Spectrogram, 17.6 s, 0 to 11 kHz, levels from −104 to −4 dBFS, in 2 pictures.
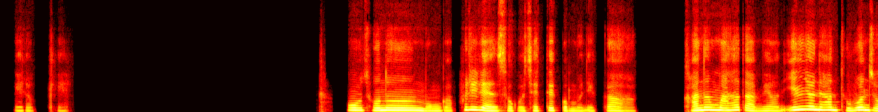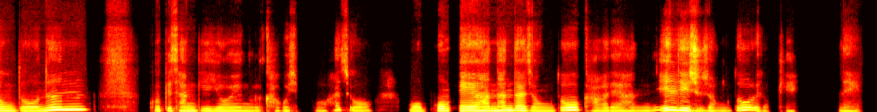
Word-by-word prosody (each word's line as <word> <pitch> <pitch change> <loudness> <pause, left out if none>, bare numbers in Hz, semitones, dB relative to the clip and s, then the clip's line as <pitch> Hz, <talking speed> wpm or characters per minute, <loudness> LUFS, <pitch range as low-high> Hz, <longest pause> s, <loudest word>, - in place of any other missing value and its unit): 이렇게 165 -1 -19 2.8
어 230 -1 +1
저는 220 -1 +4
뭔가 175 -1 -6
프리랜서고 180 -10 0
재택근무니까 175 -2 -7 0.5
가능만 230 +2 +4
하다면 190 -5 -3
1 260 +4 +4
년에 285 -3 +5
한 255 -1 +4
2 210 -3 -6
번 245 +2 +5
정도는 205 +9 +2 0.6
그렇게 195 0 -9
장기 180 -1 -7
여행을 165 0 -9
가고 170 +1 -15
싶어 165 -1 -22
하죠. 210 -6 -13 0.4
뭐 165 -1 -6
봄에 200 -1 0
한 185 -1 +1
1 210 +3 +3
달 200 -2 +1
정도 175 +8 -1
가을에 165 -6 -12
한 165 0 -12
1-2 225 -2 +4
주 175 -4 -2
정도 170 +10 -6
이렇게. 155 0 -19 0.4
네. 150 -3 -15
185 Hz, 220 characters per minute, -19 LUFS, 170-225 Hz, 2.8 s, 년에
